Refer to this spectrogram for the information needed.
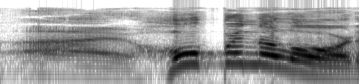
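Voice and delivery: loud, slow, mock-pious declaration; mock pious drone. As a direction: drag it out like a self-satisfied believer. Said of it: "So I'm just sitting there going".

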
